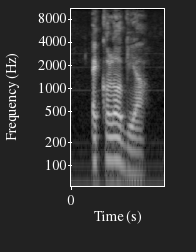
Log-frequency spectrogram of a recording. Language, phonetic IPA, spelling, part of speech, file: Polish, [ˌɛkɔˈlɔɟja], ekologia, noun, Pl-ekologia.ogg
